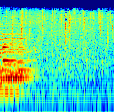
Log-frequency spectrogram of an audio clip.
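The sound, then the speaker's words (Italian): Rain beats on shutters and a plastic roof in a steady, dense patter, with a few sharper drop hits standing out toward the end. “La pioggia sbatteva sulle persiane e sulla tettoia di plastica.”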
